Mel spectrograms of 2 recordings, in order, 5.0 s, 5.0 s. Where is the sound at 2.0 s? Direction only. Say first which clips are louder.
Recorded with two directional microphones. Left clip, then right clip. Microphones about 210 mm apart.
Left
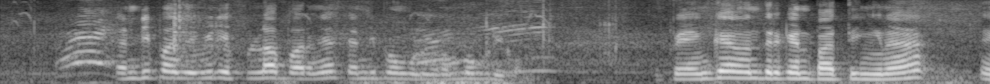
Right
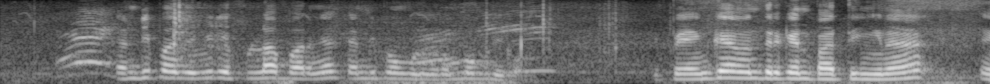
Even; 20° left (ahead or behind).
